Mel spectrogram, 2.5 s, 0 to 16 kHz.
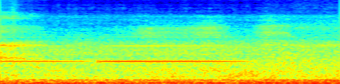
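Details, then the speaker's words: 2015 Jeep Wrangler Unlimited Sport, 97k miles, 3.6L DOHC Pentastar V6, 6-speed manual, new battery, fully serviced, right after start-up with no warning lights: a steady, even low rumble with no knocks, misses or surges, a normal smooth idle. "There it is, nice and smooth."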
